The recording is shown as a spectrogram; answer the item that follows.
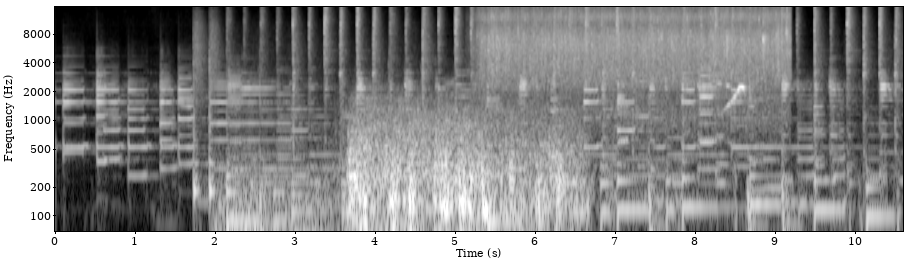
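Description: Cartoon thunder and rain sound effects over background music: a thunder rumble starts about three and a half seconds in, followed by a steady hiss of rain that stops just before the end.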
